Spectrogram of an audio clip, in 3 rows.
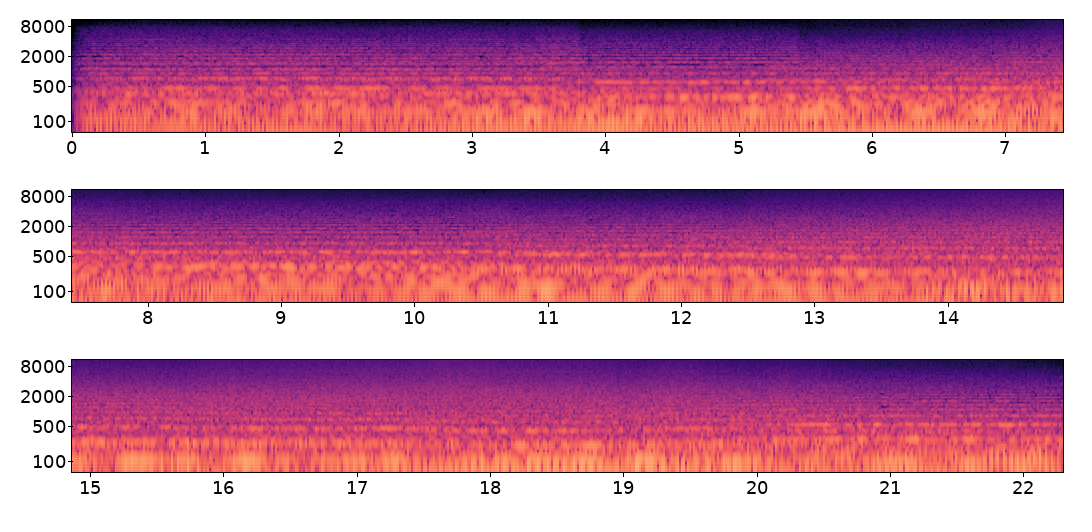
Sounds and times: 0.0s strings 22.3s

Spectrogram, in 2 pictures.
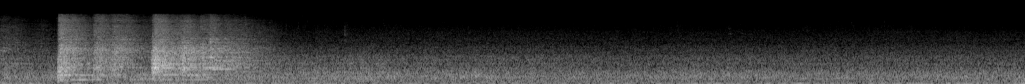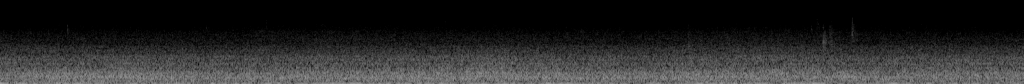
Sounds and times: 0.0s storm 20.4s

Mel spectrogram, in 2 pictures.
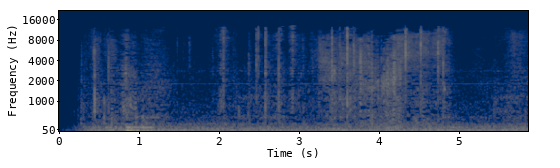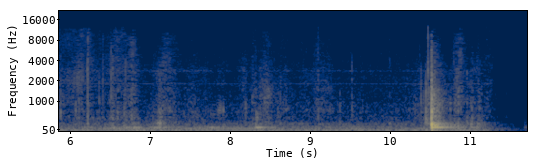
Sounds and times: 0.2s turning pages 7.4s

